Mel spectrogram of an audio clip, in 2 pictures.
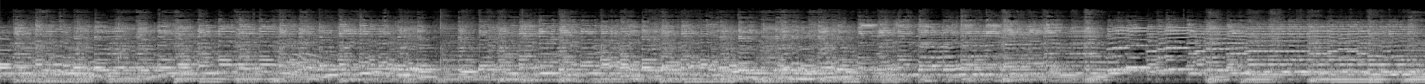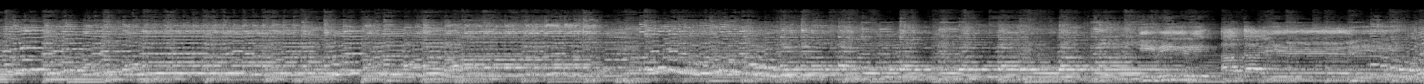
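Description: Greek laïko ensemble playing an instrumental passage: bouzouki with guitar and accordion, no singing.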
